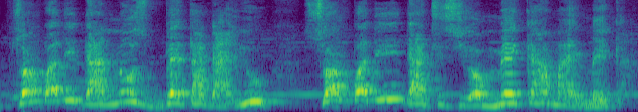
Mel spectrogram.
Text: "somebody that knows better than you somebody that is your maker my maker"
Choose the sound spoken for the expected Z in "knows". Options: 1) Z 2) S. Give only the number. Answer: 2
